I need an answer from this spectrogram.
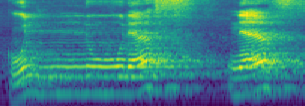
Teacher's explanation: huruf fa bersukun, nampak sifat yang menyertainya hamas, jaroyan dan nafasi, alirkan nafas.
